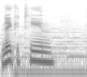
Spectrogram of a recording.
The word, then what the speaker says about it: Nikatine: Enovan is spelled E-N-E-V-U-N. – Awesome. Well, thank you so much, Enovan. My name, of course, is Nicotine. That's N-I-K-A-T-I-N-E.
